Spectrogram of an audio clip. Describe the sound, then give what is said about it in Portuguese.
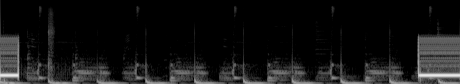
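A telephone busy signal plays on a call that cannot get through. It is a loud, steady train of many short, evenly spaced beeps, framed by a longer unbroken tone at the start and again at the end. “O número que você ligou está ocupado.”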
